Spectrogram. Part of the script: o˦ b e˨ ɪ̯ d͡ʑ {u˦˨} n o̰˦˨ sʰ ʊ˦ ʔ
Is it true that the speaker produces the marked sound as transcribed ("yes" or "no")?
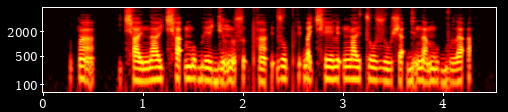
no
